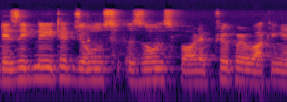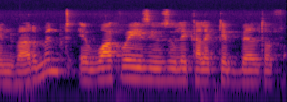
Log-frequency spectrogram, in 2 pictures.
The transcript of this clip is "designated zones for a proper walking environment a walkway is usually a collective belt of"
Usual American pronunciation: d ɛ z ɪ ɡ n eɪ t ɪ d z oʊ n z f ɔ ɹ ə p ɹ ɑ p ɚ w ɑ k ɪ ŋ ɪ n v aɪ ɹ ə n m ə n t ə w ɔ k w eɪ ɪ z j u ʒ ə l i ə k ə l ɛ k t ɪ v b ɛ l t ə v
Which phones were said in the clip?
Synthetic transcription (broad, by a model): d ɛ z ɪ ɡ n eɪ t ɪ d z oʊ n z f ɔ ɹ ə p ɹ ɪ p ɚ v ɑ k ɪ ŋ ɪ n v aɪ ɹ ə n m ə n t ə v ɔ k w eɪ ɪ z j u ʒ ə l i k ə l ɛ k t ɪ v b ɛ l t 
